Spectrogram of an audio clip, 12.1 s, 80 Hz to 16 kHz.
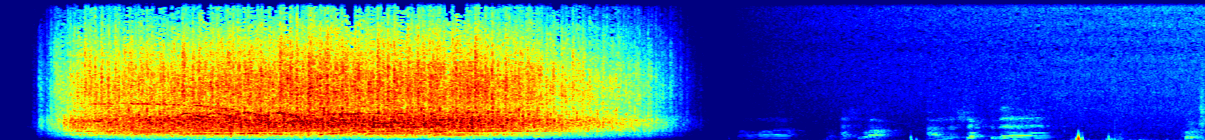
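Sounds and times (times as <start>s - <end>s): audience applause: 0.4s - 6.9s.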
